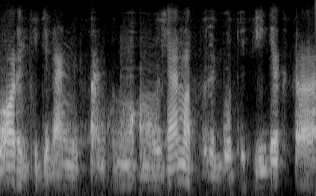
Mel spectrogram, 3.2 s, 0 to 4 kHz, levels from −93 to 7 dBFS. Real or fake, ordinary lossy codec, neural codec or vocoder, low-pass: fake; Opus, 24 kbps; codec, 44.1 kHz, 1.7 kbps, Pupu-Codec; 3.6 kHz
